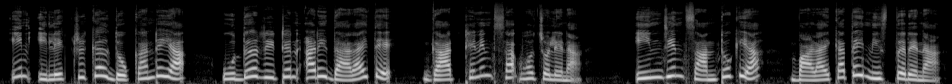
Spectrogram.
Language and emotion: Santali, surprised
